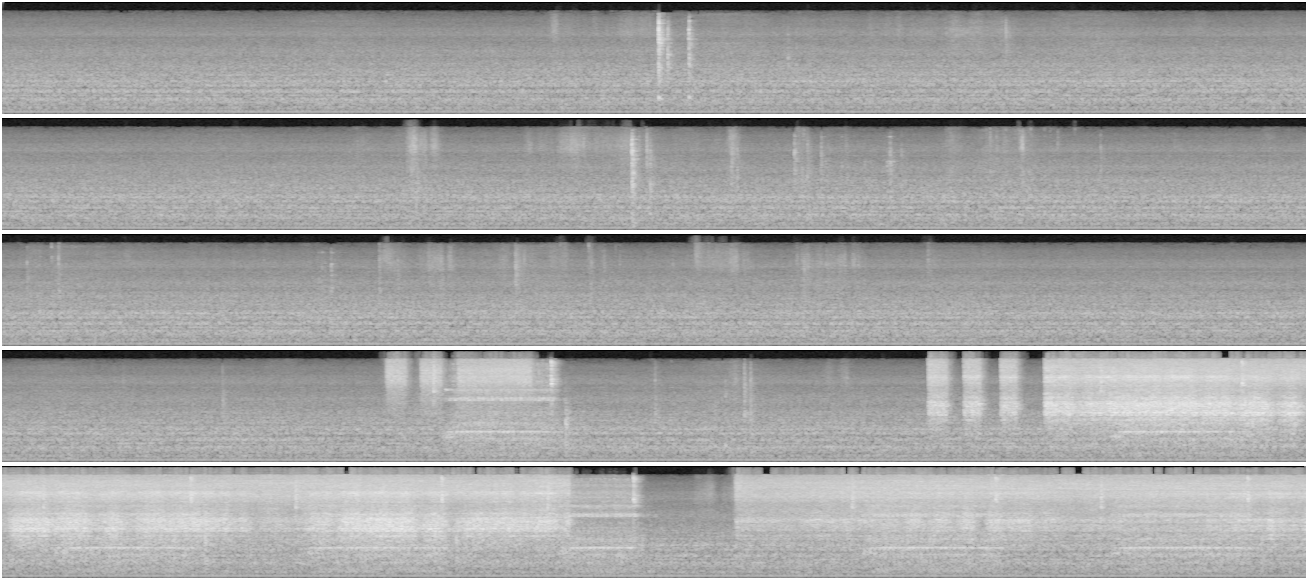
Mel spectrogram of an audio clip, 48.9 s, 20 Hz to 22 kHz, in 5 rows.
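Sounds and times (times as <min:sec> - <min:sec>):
airbrush spraying paint: 0:36.3 - 0:43.4, 0:44.6 - 0:47.4, 0:48.3 - 0:48.9.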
